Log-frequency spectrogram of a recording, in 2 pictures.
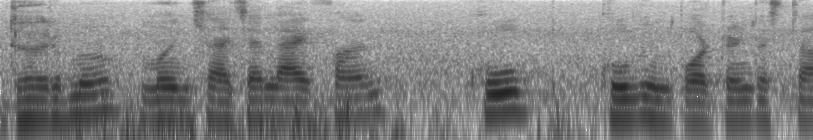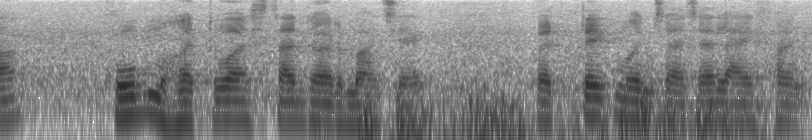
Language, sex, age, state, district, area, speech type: Goan Konkani, male, 18-30, Goa, Ponda, urban, spontaneous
